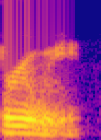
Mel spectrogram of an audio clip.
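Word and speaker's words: bruit: the brewee ruby is spelled b-r-u-i-t but it's pronounced brewey bill the thrill hear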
